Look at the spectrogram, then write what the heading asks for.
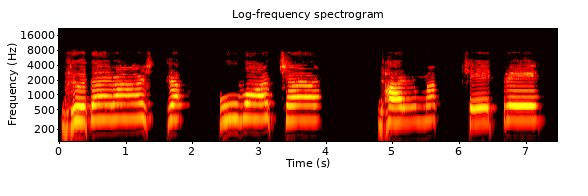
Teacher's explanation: So here Dhrita Dharma is all in Mahaprana.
